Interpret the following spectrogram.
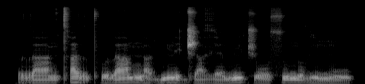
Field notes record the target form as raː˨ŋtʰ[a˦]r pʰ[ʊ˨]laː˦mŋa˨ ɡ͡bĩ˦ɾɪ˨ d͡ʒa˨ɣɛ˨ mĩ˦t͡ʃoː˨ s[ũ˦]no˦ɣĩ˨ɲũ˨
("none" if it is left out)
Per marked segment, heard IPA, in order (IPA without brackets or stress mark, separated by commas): a˦, ʊ˨, u˦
